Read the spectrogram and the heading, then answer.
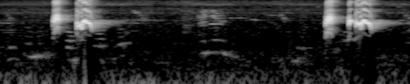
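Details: Bulbul-attracting lure of a sooty-headed bulbul: two paired bursts of harsh double chirps, nearly three seconds apart, with scratchy, slurred endings and quiet between them.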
